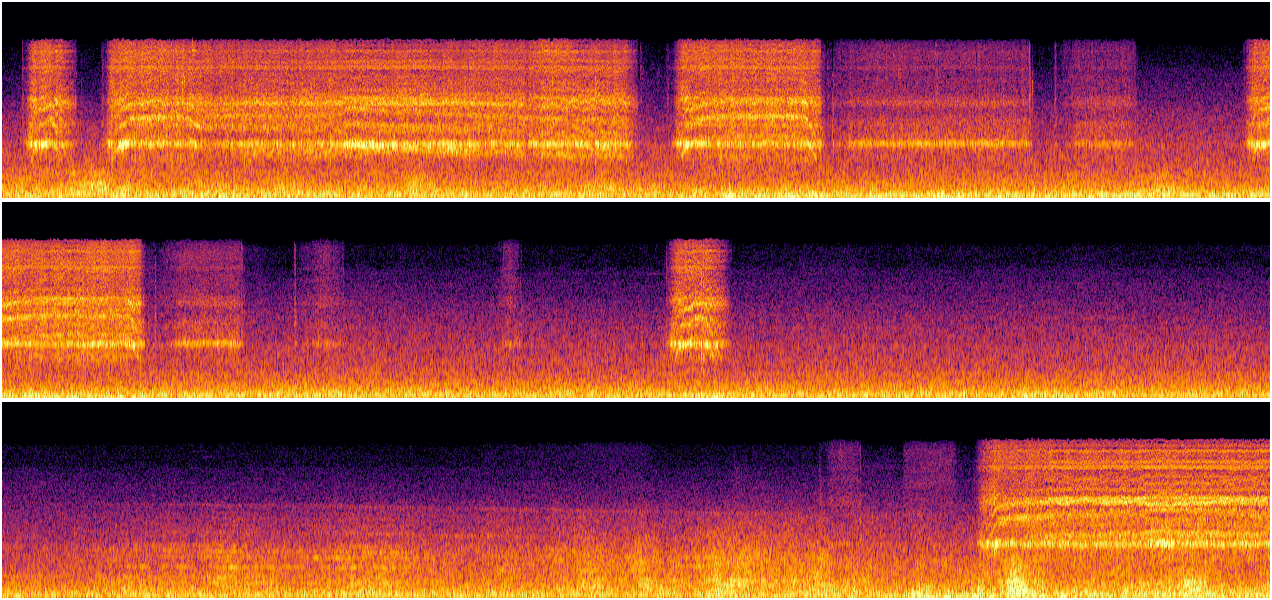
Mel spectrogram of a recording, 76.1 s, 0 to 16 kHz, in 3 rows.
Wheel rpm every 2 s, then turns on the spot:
30, 100, 120, 120, 120, 110, 60, 140, 70, 30, 20, 20, 40, 160, 50, 10, 0, 0, 0, 40, 10, 0, 0, 0, 0, 0, 0, 0, 0, 0, 0, 0, 0, 0, 0, 80, 160, 150.
16-20 22-24 28-32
